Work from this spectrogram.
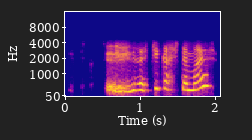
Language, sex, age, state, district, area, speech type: Kashmiri, female, 18-30, Jammu and Kashmir, Pulwama, rural, conversation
